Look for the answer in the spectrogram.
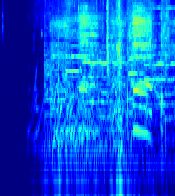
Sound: heavy breathing

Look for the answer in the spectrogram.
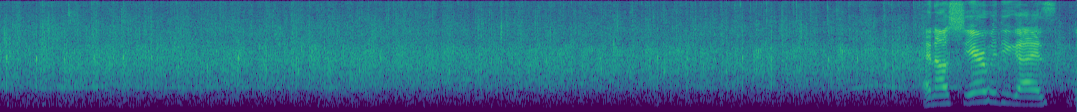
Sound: applause

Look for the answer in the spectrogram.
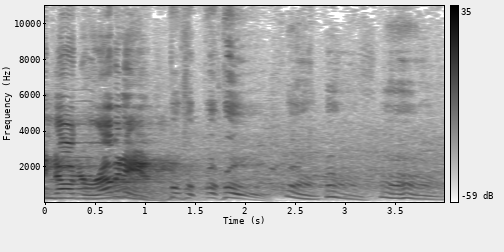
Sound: mascot barking

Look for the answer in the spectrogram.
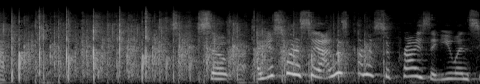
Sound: applause

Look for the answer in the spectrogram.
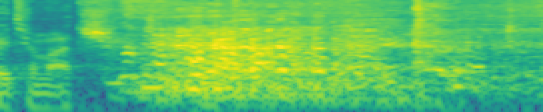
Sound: laughter

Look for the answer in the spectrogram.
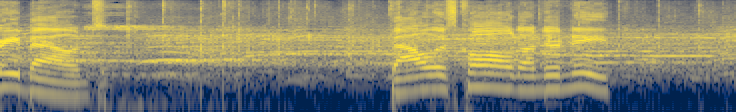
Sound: cheering; whistle blowing

